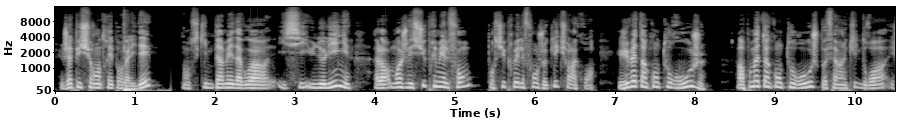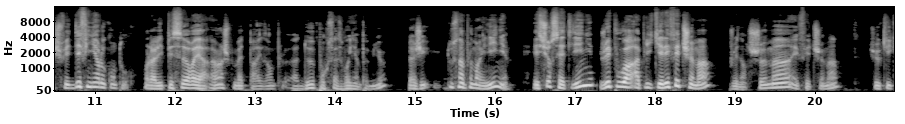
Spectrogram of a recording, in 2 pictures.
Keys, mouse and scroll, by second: 0.4 Return, 6.2 click, 9.7 right click, 10.3 click, 11.9 right click, 13.2 click, 15.1-16.3 drag, 17.5 click, 18.8 click, 19.9 click.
